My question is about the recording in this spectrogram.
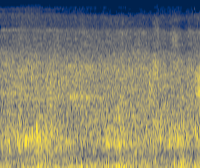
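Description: Steady low rumble of outdoor city street noise, with wind on the microphone.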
